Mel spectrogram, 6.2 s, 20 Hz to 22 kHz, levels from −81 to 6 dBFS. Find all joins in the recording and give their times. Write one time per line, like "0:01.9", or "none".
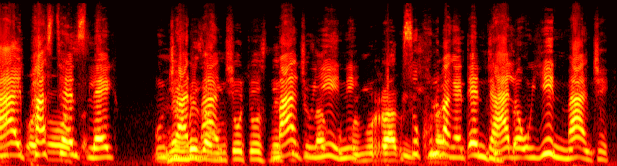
none

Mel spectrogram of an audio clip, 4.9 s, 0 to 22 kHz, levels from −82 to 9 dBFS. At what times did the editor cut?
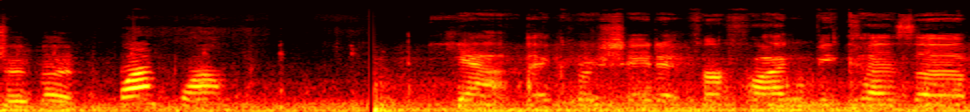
0:01.8

